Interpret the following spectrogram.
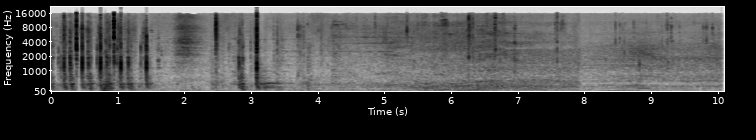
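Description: Clicks and knocks of a car door being opened and handled, with a sharp knock about three seconds in as a door shuts, then the car pulling away with a steady low hum of engine and tyres.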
